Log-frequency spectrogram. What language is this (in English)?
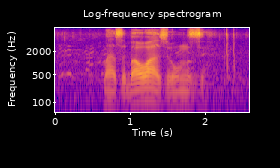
Xhosa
